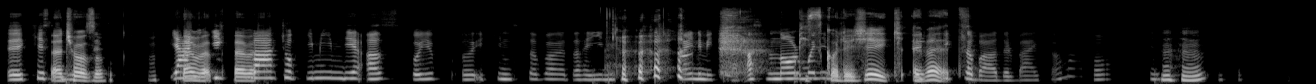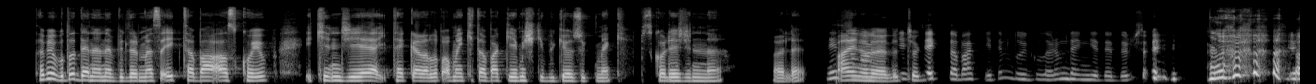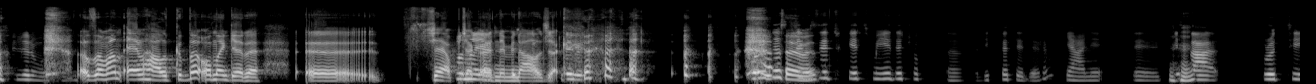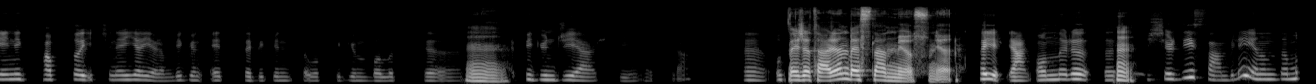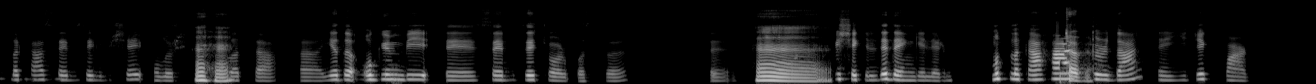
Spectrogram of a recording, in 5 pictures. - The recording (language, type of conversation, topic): Turkish, podcast, Dengeli beslenmek için nelere dikkat edersin?
- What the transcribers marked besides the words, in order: distorted speech; other background noise; chuckle; unintelligible speech; unintelligible speech; static; chuckle; chuckle; unintelligible speech; tapping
